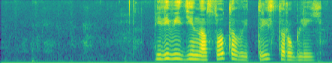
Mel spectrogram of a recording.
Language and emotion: Russian, neutral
